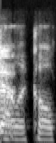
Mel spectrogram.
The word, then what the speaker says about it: Jellicle: No, it's pronounced Jellicle choice.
